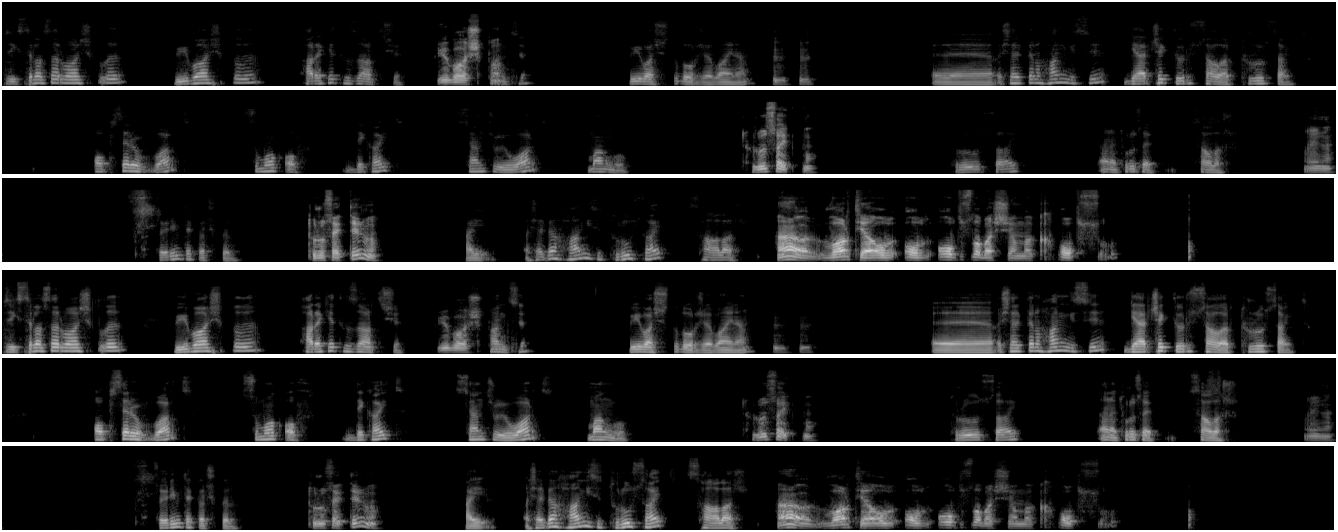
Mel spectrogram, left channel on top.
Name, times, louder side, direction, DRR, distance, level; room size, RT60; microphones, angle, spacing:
voice 1, 0.0-1.2 1.7-2.6 3.0-4.0 4.9-5.3 6.3-7.5 9.3-12.9 14.3-15.1 15.8-16.4 16.8-17.2 18.0-18.7 19.2-19.6 22.9-23.5 24.3-24.9 25.2-25.7 28.2-29.0 31.3-31.6 31.9-33.3 33.6-34.1, right 6 dB, 60° right, 0.3 m, -29 dB
voice 2, 4.4-5.0 7.7-8.1 20.8-21.5 26.4-26.6 28.0-28.2 29.7-30.4 34.4-37.8, left 4 dB, 70° left, 0.5 m, -25 dB
2.3 x 2.3 x 3.3 m
head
